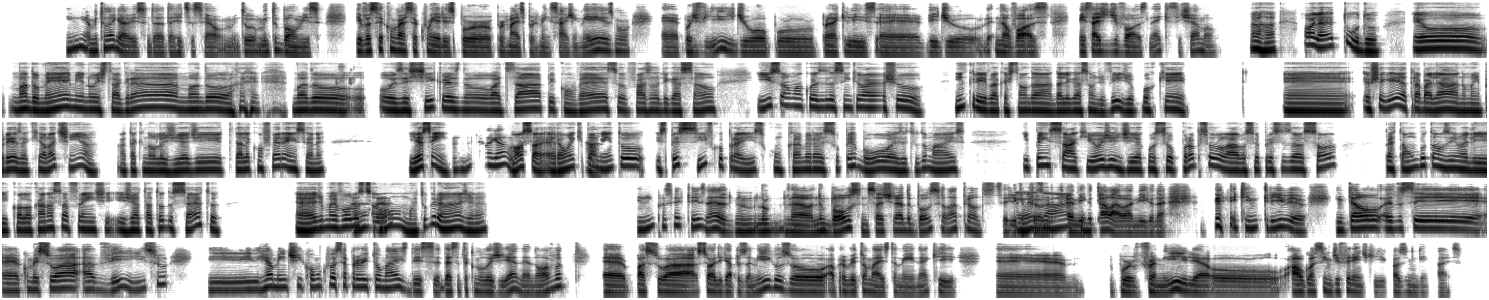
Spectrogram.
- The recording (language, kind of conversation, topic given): Portuguese, podcast, Como o celular e as redes sociais afetam suas amizades?
- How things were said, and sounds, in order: chuckle; tapping; chuckle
